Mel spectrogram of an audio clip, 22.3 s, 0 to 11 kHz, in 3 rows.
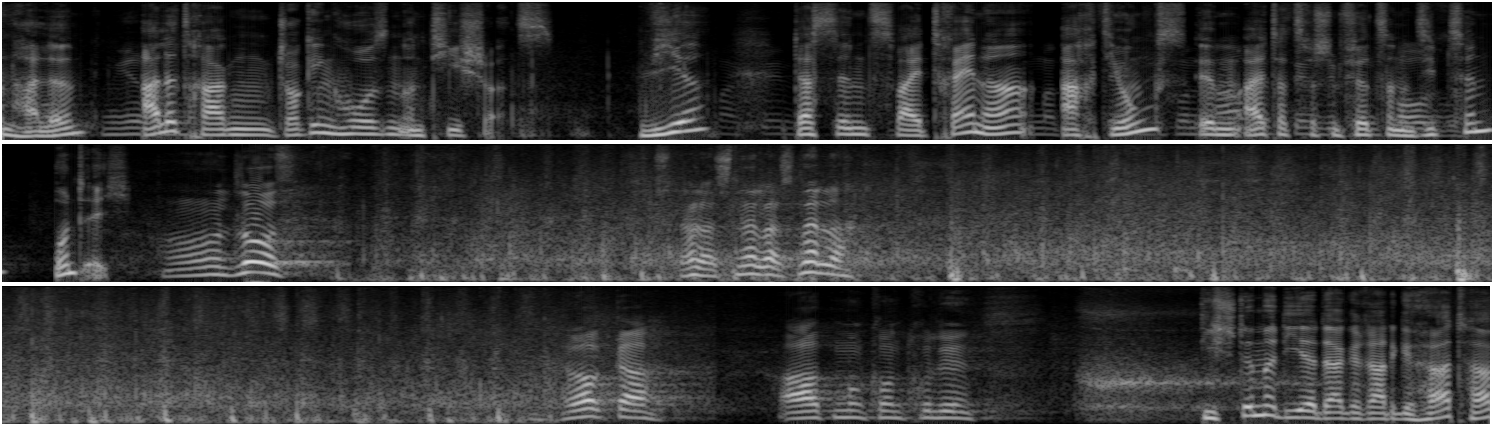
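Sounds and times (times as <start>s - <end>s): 
speech: 0.0s - 10.0s, 10.8s - 11.9s, 17.7s - 19.9s, 20.9s - 22.3s
many feet running in place on a hard gym floor during boxing training: 8.8s - 18.2s
heavy breathy panting after exercise: 9.0s - 18.0s.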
